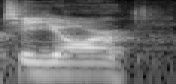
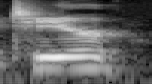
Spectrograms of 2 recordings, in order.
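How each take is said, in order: First: The name is said with a gliding 'yor' ending. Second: The name is said as one short syllable. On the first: This is how a band member says the name. "band member saying it's pronounced Tyor" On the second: This is how an English speaker would read the spelling. "which I think is Tyr"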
